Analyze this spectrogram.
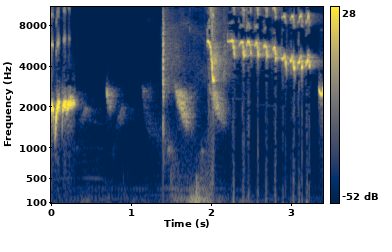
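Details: White-rumped shama song played as a lure to draw an answering bird: a short clear whistle, a pause, then a buzzy burst and a rapid run of high thin twittering notes.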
